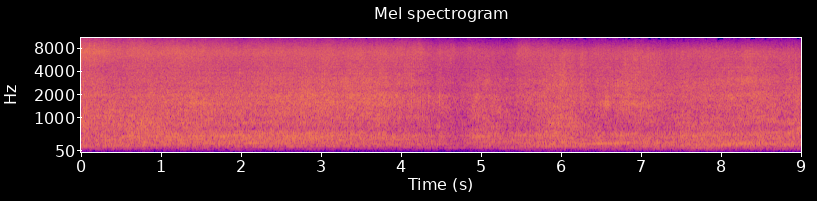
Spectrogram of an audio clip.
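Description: A pack of supermodified speedway cars' V8 engines running together on the pace laps before a race start, a loud steady drone that dips briefly a little before halfway through.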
